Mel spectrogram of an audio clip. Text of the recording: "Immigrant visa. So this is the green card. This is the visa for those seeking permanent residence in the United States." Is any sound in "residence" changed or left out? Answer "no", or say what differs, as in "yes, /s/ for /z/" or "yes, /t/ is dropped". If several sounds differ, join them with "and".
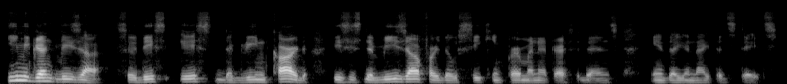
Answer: yes, /s/ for /z/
